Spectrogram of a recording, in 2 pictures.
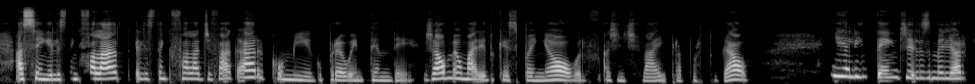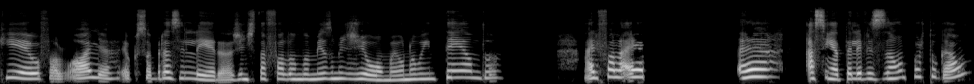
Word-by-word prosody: assim, 245 -1 +4
eles 225 +1 -1
têm 255 -1 -5
que 235 - -12
falar 270 +1 +7 0.2
eles 250 -2 -5
têm 275 - -4
que - - -20
falar 260 -1 0
devagar 300 +7 +1
comigo, 200 -4 -3
para 200 -2 -3
eu 185 - -1
entender. 185 -1 -6
Já 255 +5 +4
o - - +5
meu 280 -2 -1
marido 210 -5 0
que 205 - -10
é - - -3
espanhol 190 +1 +1
el - - -9 0.2
a 195 - -8
gente 175 -1 -11
vai 170 +1 -5
pra 165 - -14
Portugal 185 +6 -1 0.8
e 390 -1 +6
ele 360 0 +3
entende 335 -3 -2
eles 295 0 -4
melhor 280 -1 0
que 315 - -10
eu, 270 -4 +4
eu 260 - +1
falo: 130 - -6
“Olha, 145 -2 0
eu 140 - -7
que - - -17
sou - - -5
brasileira, 270 -7 -1
a - - -4
gente 235 +1 -3
está 260 +2 -5
falando 245 -2 -2
o 240 - -1
mesmo 260 +2 0
idioma, 230 -6 0
eu 215 - -1
não 235 +2 0
entendo”, 305 +3 -3 0.8
Aí - - +1
ele 295 - -2
fala 335 0 +2
é - - +4 1.1
é 350 +2 +7 0.3
assim 275 -2 +1
a 235 - +3
televisão 260 +4 -1
Portugal 350 +1 -3
250 Hz, 185 wpm, -20 LUFS, 205-285 Hz, 1.1 s, falar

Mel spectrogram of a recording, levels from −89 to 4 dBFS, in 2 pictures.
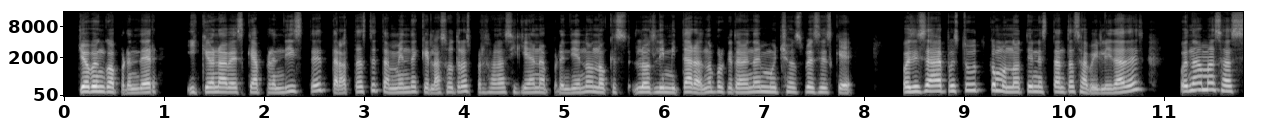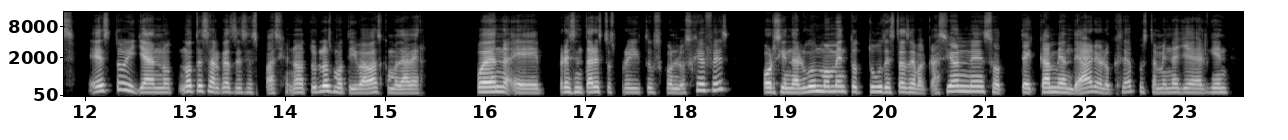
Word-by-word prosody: yo 215 - +10
vengo 215 -1 +7
a - - +6
aprender, 180 +5 0 0.3
y 190 - -6
que 200 - +1
una 200 0 +5
vez 195 0 0
que 190 - +1
aprendiste 215 +7 -3
trataste 215 -2 -3
también, 190 -4 -2
de 210 - -3
que 190 - -3
las 165 +4 -3
otras 215 +3 -1
personas 185 0 -5
siguieran 185 -1 -4
aprendiendo, 180 +3 -3
no 190 -2 0
que - - -10
s - - -7
los 195 +1 +1
limitaras, 190 -1 +1
¿no? 200 +1 -3
Porque, 200 -3 -3
también 185 +2 0
hay 210 - +1
muchas 200 -1 -3
veces 195 -2 -1
que, 485 +1 -1 0.4
pues, 205 0 +4
dices, 220 +2 +4
ah, 235 0 +6
pues, 235 0 -1
tú 265 0 -2
como 255 -4 +2
no 200 0 0
tienes 210 -2 -1
tantas 210 +1 -1
habilidades, 185 - +1 0.3
pues, 230 - +2
nada 285 +1 +4
más 295 -3 +2
haz 230 0 0
esto 250 +6 +1
y 245 -4 -1
ya, 190 -1 +4
no 185 0 -4
no 230 - +2
te 235 - +3
salgas 200 -3 -1
de 185 - -5
ese 185 0 -9
espacio, 175 0 -8
¿no? 185 +1 0
Tú 200 +2 -4
los 235 0 +6
motivabas 180 0 +1
como 170 -2 -4
de, 160 - +1
a - - +2
ver, 165 0 -4 0.5
pueden, 205 0 +7
eh, 170 -1 0
presentar 195 0 +2
estos 195 -3 -6
proyectos 180 0 -7
con 175 -2 -4
los 170 +1 -6
jefes, 275 +3 -1 0.3
por 195 +1 +4
si 195 - -3
en 180 -1 +1
algún 220 +6 +4
momento 220 -2 +1
tú 210 +2 0
de 200 - +1
estás 195 0 -2
de 185 - +2
vacaciones, 225 +6 0
o 170 - -2
te 180 -1 0
cambian 195 -3 +2
de - - -1
área 195 +2 +2
o 180 - -2
lo 165 - -3
que - - -19
sea, 205 +2 -4
pues, 200 -4 -13
también 175 +1 -6
hay 185 0 -3
alguien 180 +1 -3
195 Hz, 240 wpm, -21 LUFS, 185-215 Hz, 0.5 s, yo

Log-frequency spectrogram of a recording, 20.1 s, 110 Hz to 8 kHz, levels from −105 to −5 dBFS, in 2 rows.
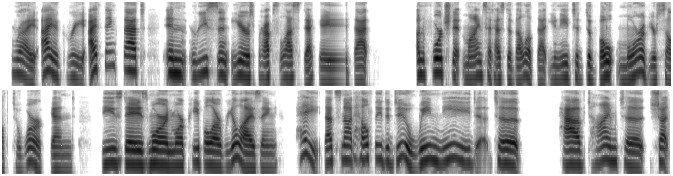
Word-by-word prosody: Right, 200 -9 -3
I 245 +3 +5
agree, 180 -5 -5
I 255 - +6
think 315 +2 -12
that 250 -1 +5 0.3
in 220 -2 +4
recent 205 +1 -5
years- 175 0 +2
perhaps 170 0 -2
the - - -14
last 170 0 -3
decade- 140 -2 -4
that 150 0 0 0.7
unfortunate 225 +3 +3
mindset 165 +1 -4
has 160 +1 -4
developed 150 -1 -4
that 140 -1 -7
you 155 +1 -11
need 170 +1 -5
to 170 - -7
devote 165 +4 +2
more 165 +10 -1
of 220 - -2
yourself 150 -1 -7
to 145 - -15
work 180 -1 -2
and, 145 0 -5 0.4
these 195 +2 -2
days, 185 -2 +5
more 190 -1 +6
and 175 -1 +4
more 180 0 +3
people 190 -3 0
are 170 -2 +6
realizing, 160 - +1 0.3
“Hey, 270 - -4
that's 205 +2 -1
not 235 -1 -1
healthy 245 0 -2
to 215 -1 -3
do, 235 +7 0
we 200 +9 0
need 220 -2 -4 0.2
to 195 -4 +4 0.6
have 185 -1 +5
time 215 +4 -3
to 175 -5 -1
shut 210 -1 -2
185 Hz, 150 wpm, -23 LUFS, 160-215 Hz, 0.7 s, I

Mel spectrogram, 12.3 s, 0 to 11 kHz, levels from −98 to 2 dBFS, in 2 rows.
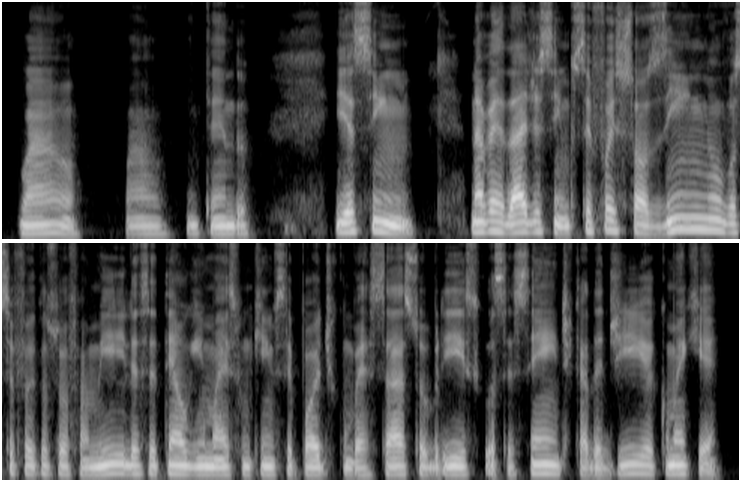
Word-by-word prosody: Uau, 105 -3 0 0.4
uau 100 -1 -5 0.2
entendo. 100 0 -1 0.7
E 125 - +4
assim, 125 -5 +4 0.5
na 130 0 +5
verdade, 125 -1 +5
assim, 125 -6 0
você 130 +7 -3
foi 140 +2 -1
sozinho, 140 +7 +1
você 115 +1 -3
foi 110 0 -4
com 110 - -6
a - - -5
sua 105 0 -4
família, 110 +4 +1
você 110 0 -4
tem 115 - 0
alguém 105 -1 +3
mais 100 0 +2
com - - -4
quem 100 0 -2
você 100 - -7
pode 95 -1 -1
conversar 95 +3 -2
sobre - - -3
isso 105 -1 +1
que - - -12
você 100 - -3
sente 115 +1 0
cada 90 - -4
dia, 110 +5 -2
como 110 +2 +2
é 110 - +2
que - - -6
é? - - -6
105 Hz, 180 wpm, -24 LUFS, 100-120 Hz, 0.7 s, na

